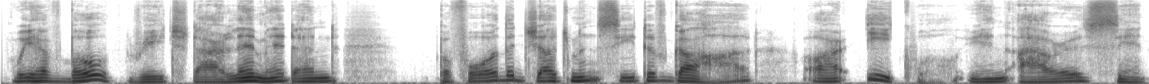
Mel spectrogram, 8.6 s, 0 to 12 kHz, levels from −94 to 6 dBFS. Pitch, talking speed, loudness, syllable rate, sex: 125 Hz, 125 wpm, -19 LUFS, 3.5 syllables/s, male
